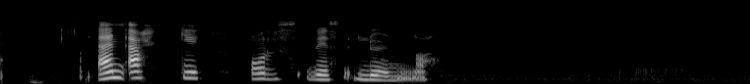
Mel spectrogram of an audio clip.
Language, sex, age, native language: Icelandic, male, 8, Icelandic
